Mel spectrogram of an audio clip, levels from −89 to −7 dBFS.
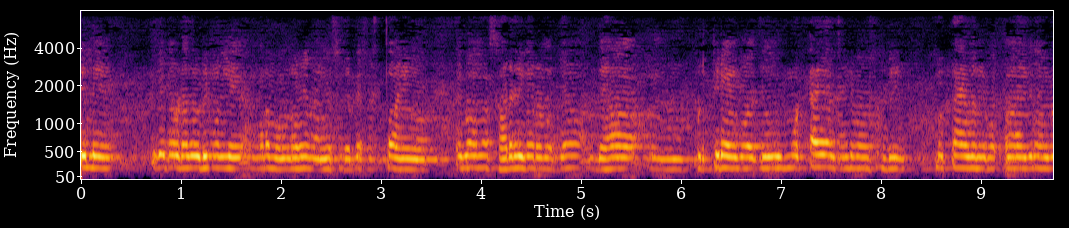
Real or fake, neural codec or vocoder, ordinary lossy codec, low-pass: fake; codec, 44.1 kHz, 2.6 kbps, DAC; MP3, 32 kbps; 7.2 kHz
